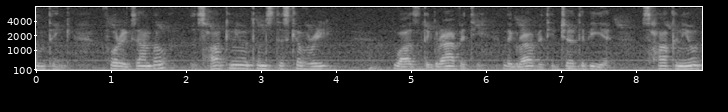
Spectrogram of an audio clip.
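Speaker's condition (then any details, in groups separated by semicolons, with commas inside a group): No condition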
